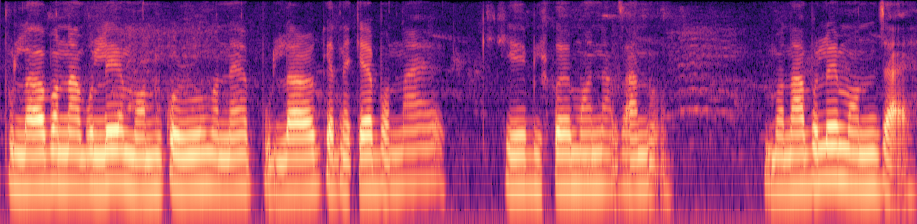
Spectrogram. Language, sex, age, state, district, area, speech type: Assamese, female, 30-45, Assam, Nagaon, rural, spontaneous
